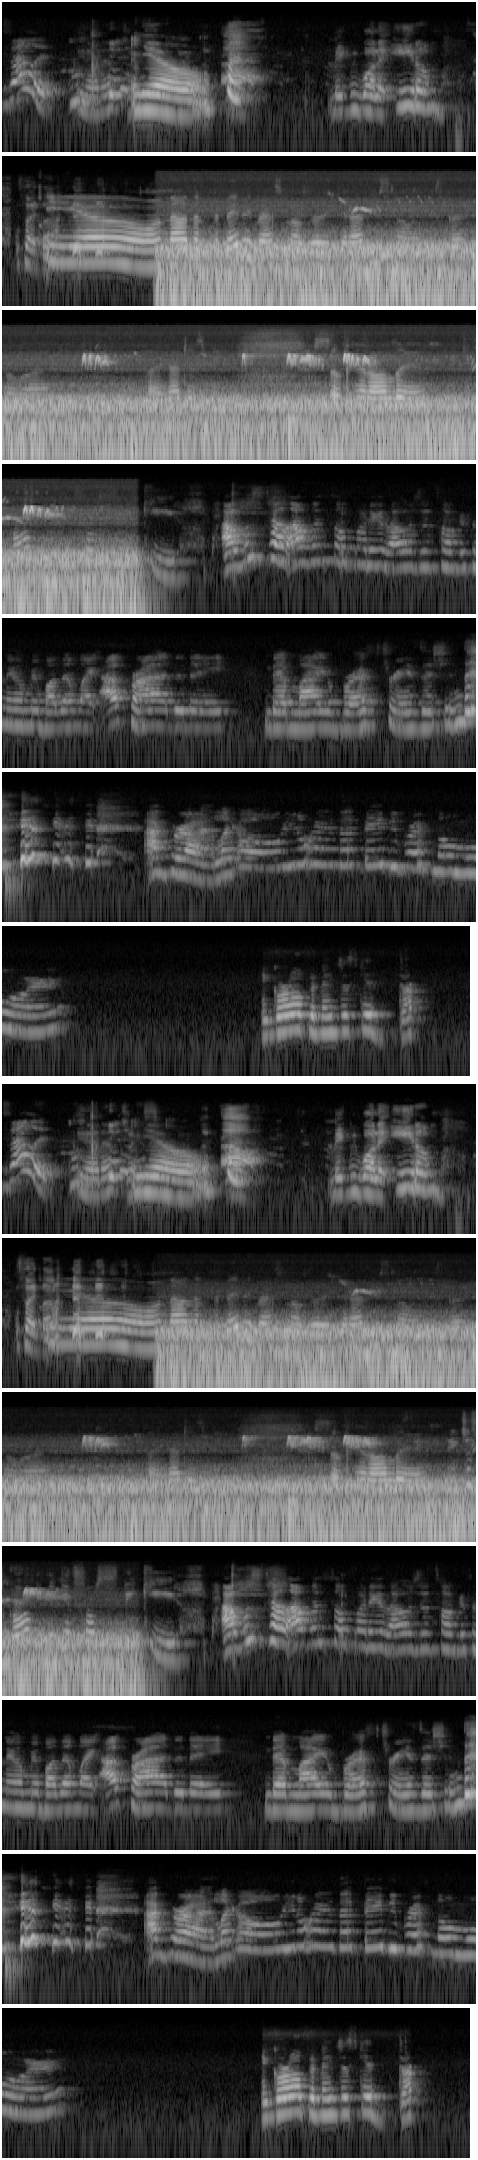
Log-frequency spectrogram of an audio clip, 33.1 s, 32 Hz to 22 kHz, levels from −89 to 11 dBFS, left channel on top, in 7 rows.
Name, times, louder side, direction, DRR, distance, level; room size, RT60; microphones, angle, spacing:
voice 1, 0.0-1.5 16.4-21.2 21.6-29.1, right 2 dB, 55° right, 1.3 m, -35 dB
voice 2, 0.8-1.1 2.2-2.6 3.3-4.5 4.9-5.8 13.6-16.4 31.0-32.5, right 3 dB, 40° right, 0.6 m, -33 dB
voice 3, 1.3-2.4 5.2-10.0 10.9-13.8, left 5 dB, 50° left, 0.4 m, -29 dB
sound 1, 6.3-15.6, left 4 dB, 85° left, 0.7 m, -24 dB
7.2 x 6.7 x 5.2 m
head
